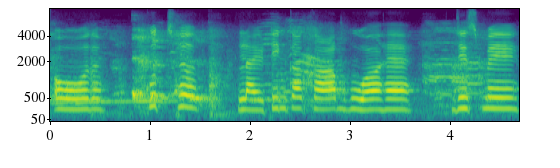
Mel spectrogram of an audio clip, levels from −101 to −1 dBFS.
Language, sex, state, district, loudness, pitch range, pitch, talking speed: Hindi, female, Punjab, Fazilka, -13 LUFS, 240-265 Hz, 250 Hz, 100 wpm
